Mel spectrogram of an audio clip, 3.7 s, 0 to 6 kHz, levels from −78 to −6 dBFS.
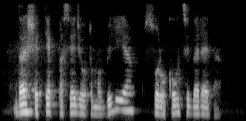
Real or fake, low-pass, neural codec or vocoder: fake; 5.4 kHz; codec, 16 kHz in and 24 kHz out, 1 kbps, XY-Tokenizer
